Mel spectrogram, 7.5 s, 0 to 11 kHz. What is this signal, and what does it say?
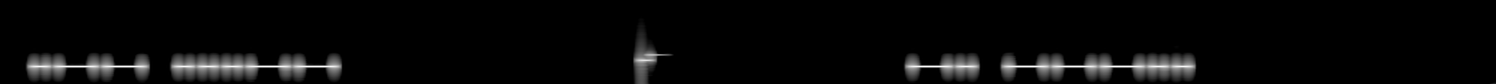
Morse code, heard as a keyed tone, about 20 wpm, 700 Hz. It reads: W 3 N 8
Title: Single-Letter Single-Number 20wpm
